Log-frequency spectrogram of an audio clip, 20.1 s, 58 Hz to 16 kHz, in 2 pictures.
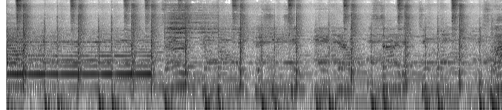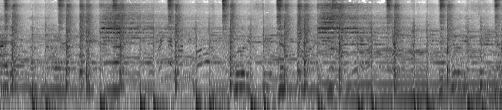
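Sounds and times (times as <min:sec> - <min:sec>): live rock band playing: 0:00.1 - 0:20.0
man singing: 0:00.2 - 0:20.0.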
